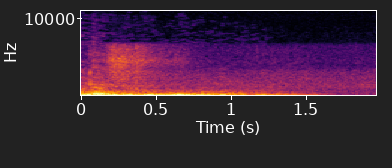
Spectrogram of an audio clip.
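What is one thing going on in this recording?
A young woman groans softly close to a microphone.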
